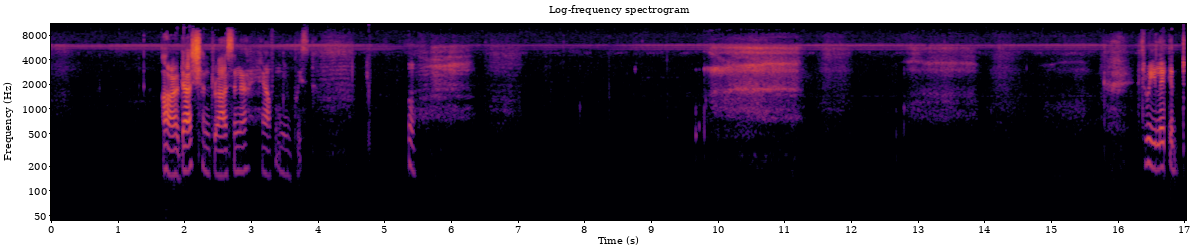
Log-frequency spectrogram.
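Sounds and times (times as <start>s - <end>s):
person breathing: 4.0s - 4.7s, 5.4s - 7.2s, 9.8s - 16.3s.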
